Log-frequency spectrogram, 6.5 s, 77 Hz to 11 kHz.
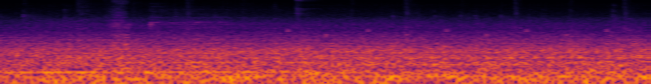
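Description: Steady, loud cabin drone of a Jetour T1 crossover engine holding about 2500 rpm during a test drive, a continuous low rumble mixed with road noise, without talk.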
